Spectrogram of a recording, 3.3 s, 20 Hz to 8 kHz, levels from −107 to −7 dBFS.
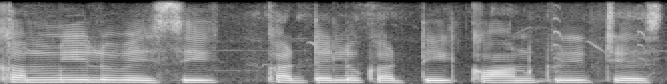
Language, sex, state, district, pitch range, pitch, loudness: Telugu, female, Andhra Pradesh, Annamaya, 185-205 Hz, 200 Hz, -16 LUFS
